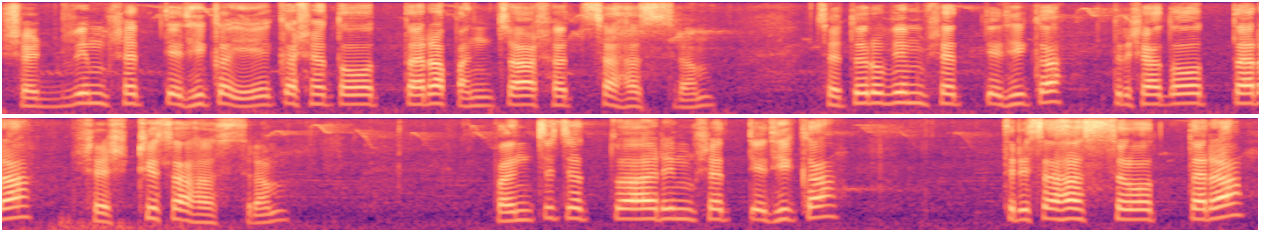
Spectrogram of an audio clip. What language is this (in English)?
Sanskrit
